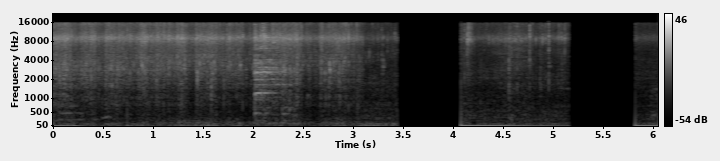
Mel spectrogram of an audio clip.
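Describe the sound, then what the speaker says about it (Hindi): Eggs and potatoes for egg biryani fry in a pan with a bright sizzle and crackle, plus occasional scraping stirs and a light clink; close and steady, broken by two short silent gaps. "हमारा अंडा आलू कितने अच्छे से फ्राई हो चुका है"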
